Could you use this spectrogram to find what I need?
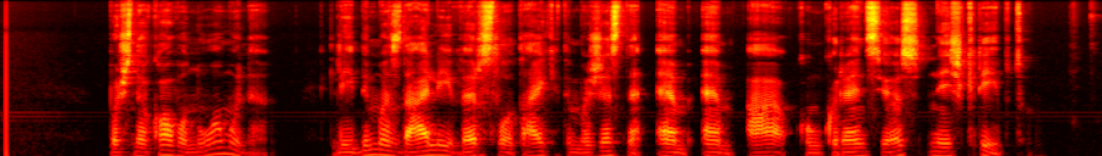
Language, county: Lithuanian, Vilnius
